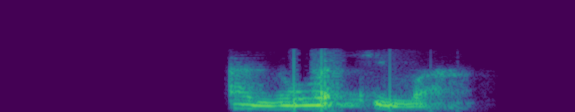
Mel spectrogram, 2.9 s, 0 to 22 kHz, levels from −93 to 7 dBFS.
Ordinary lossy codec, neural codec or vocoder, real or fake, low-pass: AAC, 16 kbps; codec, 24 kHz, 0.9 kbps, WavTokenizer, medium speech release version 2; fake; 3.6 kHz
